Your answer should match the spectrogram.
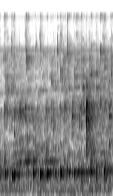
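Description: Cold-pressed coconut oil poured from a plastic bottle into a glass jar of ground spices: a steady liquid pour with one held tone and small irregular ticks.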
